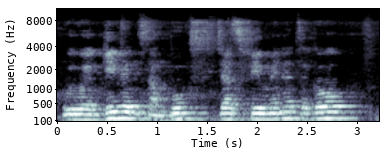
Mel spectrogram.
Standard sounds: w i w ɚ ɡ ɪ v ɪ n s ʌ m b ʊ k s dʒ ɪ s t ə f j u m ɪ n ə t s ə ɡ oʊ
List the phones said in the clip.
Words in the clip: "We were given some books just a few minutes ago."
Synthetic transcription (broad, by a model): w i w ɚ ɡ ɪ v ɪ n s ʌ m b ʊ k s dʒ ɪ s t f j u m ɪ n ə t s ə ɡ oʊ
